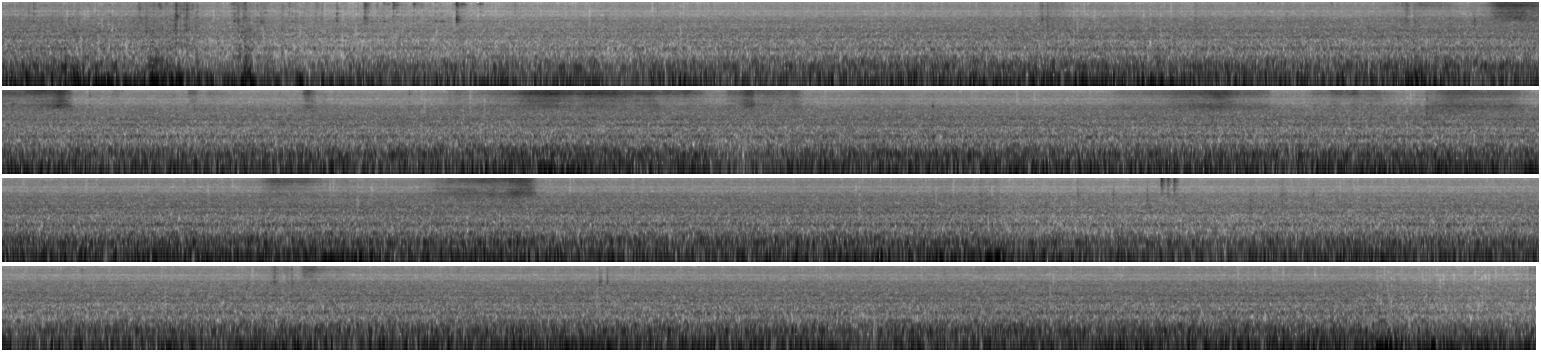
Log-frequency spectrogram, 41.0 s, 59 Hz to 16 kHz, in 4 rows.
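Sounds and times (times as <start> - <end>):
vehicle road and engine rumble: 0.0 - 40.9.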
